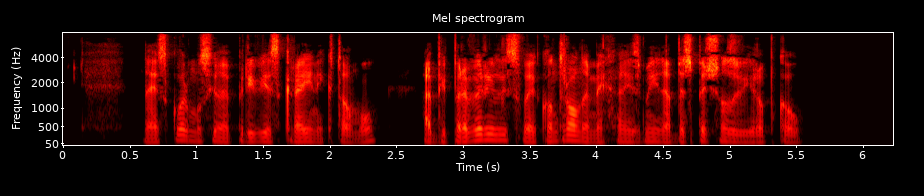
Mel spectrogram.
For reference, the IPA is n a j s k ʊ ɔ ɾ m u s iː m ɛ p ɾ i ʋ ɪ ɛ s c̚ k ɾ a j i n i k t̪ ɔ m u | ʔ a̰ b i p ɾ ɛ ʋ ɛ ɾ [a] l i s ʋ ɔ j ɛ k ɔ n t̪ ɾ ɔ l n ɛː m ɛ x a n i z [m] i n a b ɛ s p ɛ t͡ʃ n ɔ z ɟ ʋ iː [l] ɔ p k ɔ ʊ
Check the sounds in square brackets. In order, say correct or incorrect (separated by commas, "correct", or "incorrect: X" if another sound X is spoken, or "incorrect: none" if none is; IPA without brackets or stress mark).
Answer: incorrect: i, correct, incorrect: ɾ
